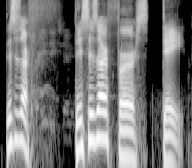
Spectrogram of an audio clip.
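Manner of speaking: loud, slow, each word leaned on; retold outrage, dragged out for emphasis; appalled disbelief. Man on a first date hearing about the doorstep, loudly appalled. Retold shock at date's confession.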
